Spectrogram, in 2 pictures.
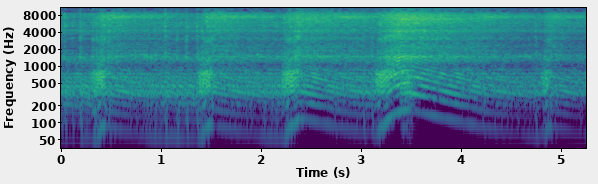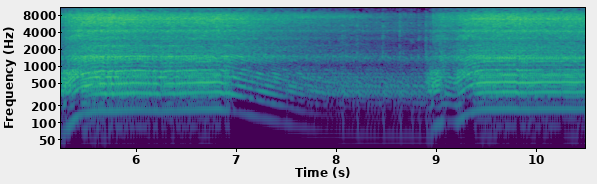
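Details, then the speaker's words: Extremepower 8200XP 45cc chainsaw with a 22-inch bar, about a year old: revs rise and fall cleanly with each throttle blip, then settle to an even idle. Normal running, crisp. "And it does run really good, and I'll try to do a startup onto this chainsaw and let you listen to it for a little while."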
